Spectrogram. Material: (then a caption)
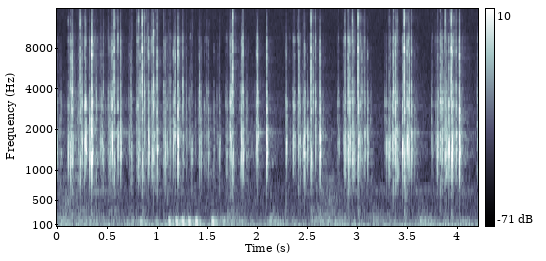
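Plastic. Fingertips type quickly on a compact RGB plastic mechanical keyboard, tilted at the end, producing a steady run of dry, clacky keystrokes. Each click is crisp and bright with a midrange body and almost no ring, over a faint low rumble.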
